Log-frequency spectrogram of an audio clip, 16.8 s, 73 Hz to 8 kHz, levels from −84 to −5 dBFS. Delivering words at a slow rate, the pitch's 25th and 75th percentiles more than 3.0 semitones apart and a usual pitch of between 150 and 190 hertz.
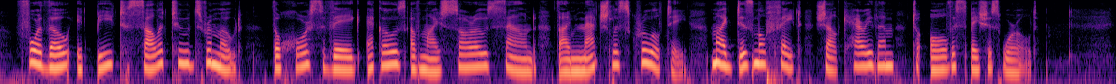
Yes: slow, 105 wpm; average, 4.2 semitones; medium, 185 Hz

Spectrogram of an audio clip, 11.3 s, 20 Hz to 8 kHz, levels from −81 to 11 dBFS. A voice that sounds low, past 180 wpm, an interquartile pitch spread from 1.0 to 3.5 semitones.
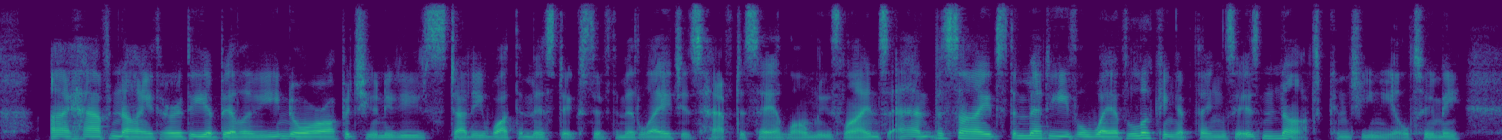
Yes: low, 110 Hz; average, 190 wpm; average, 2.9 semitones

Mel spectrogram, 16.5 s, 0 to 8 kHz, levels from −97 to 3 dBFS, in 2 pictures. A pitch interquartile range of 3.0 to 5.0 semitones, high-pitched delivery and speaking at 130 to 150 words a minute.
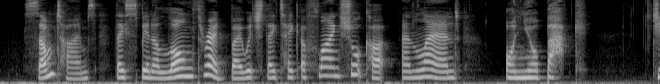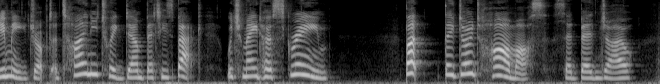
Yes: average, 4.4 semitones; high, 245 Hz; average, 140 wpm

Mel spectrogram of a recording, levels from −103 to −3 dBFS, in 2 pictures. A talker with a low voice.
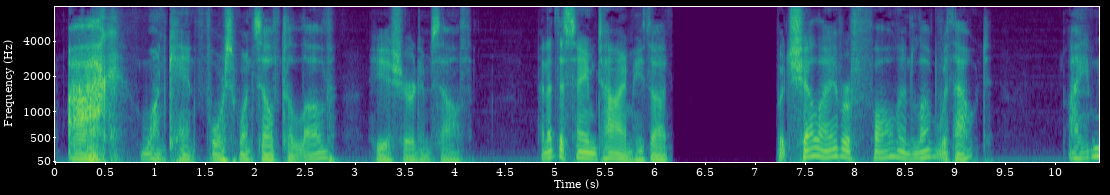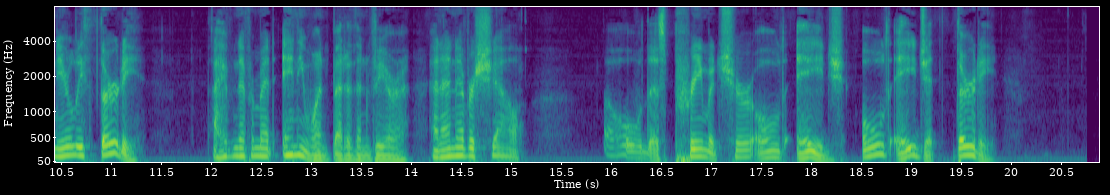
Yes: low, 105 Hz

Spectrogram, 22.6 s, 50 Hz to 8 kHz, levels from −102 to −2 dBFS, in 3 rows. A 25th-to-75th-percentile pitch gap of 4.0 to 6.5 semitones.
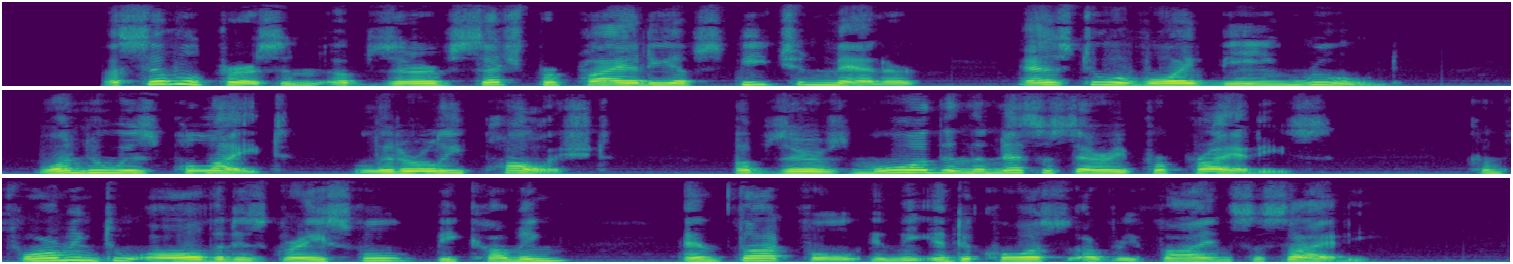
Yes: average, 4.6 semitones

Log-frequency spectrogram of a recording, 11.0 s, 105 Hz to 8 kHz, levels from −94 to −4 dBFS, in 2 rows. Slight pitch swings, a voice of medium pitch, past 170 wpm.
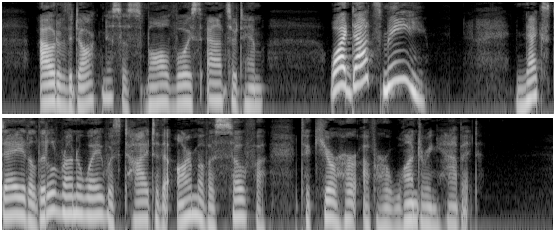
No: average, 4.6 semitones; medium, 155 Hz; average, 185 wpm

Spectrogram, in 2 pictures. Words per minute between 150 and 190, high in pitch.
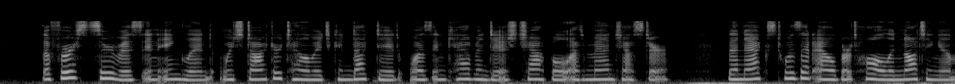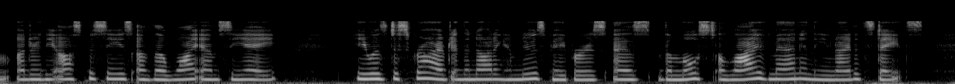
No: average, 140 wpm; high, 225 Hz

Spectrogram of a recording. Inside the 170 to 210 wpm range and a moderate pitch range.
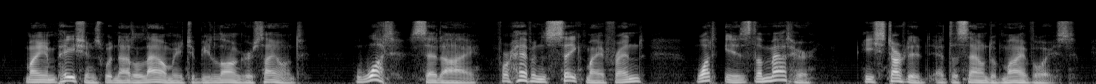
No: average, 180 wpm; wide, 6.1 semitones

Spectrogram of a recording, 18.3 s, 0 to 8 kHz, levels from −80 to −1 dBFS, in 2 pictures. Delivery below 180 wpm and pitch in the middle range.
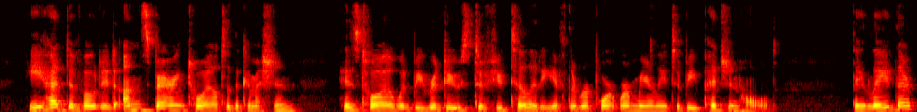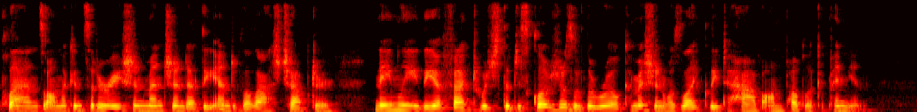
No: average, 185 wpm; medium, 170 Hz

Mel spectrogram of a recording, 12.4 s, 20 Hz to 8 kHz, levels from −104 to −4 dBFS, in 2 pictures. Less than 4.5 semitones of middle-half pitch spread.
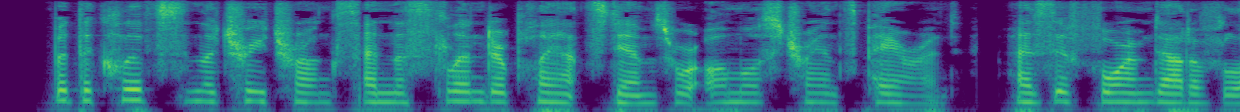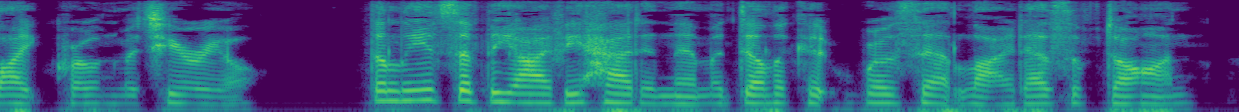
Yes: average, 2.9 semitones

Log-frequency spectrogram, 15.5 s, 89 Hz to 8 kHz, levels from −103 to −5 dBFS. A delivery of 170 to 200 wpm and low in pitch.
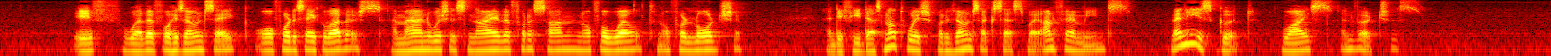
No: average, 180 wpm; medium, 145 Hz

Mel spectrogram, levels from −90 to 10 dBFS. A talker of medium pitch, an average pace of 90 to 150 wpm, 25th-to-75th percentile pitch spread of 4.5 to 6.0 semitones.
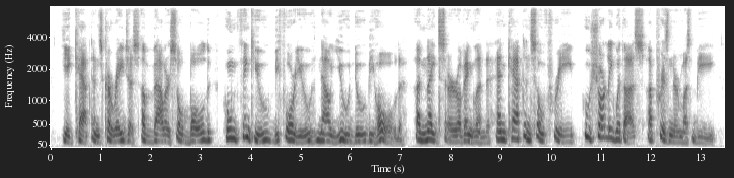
Yes: medium, 145 Hz; average, 145 wpm; average, 5.0 semitones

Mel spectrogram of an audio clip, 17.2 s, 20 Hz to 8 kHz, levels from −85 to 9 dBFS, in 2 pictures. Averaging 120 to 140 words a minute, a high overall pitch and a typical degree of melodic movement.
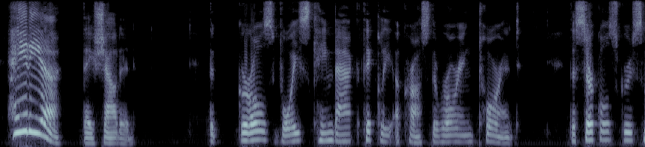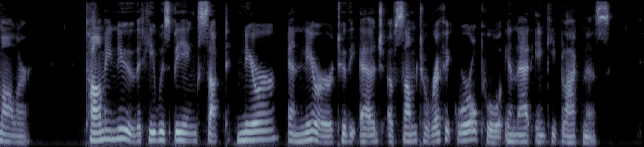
No: slow, 135 wpm; medium, 145 Hz; average, 4.0 semitones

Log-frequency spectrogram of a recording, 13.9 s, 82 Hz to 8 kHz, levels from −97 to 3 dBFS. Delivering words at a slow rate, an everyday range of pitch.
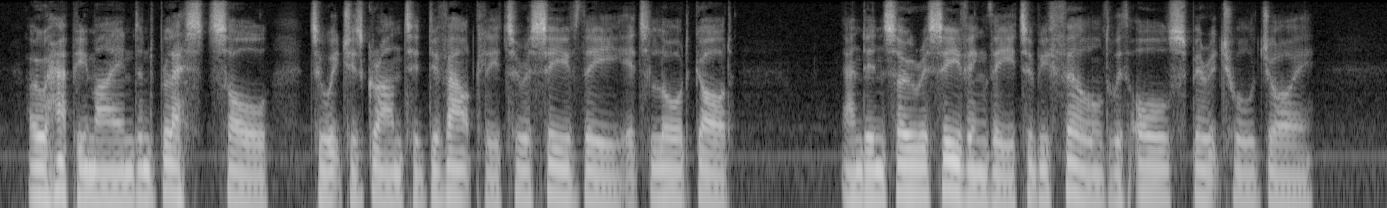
No: slow, 125 wpm; narrow, 1.9 semitones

